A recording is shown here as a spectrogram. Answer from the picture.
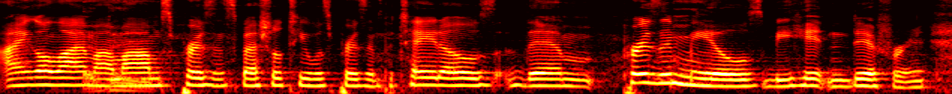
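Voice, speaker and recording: With an American accent, a woman talks at a moderate pace in a medium-pitched voice with fairly even intonation. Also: hardly any pauses. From US Midwest. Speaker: podcast host. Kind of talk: casual chat. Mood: relaxed, joking. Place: studio. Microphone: studio mic.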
